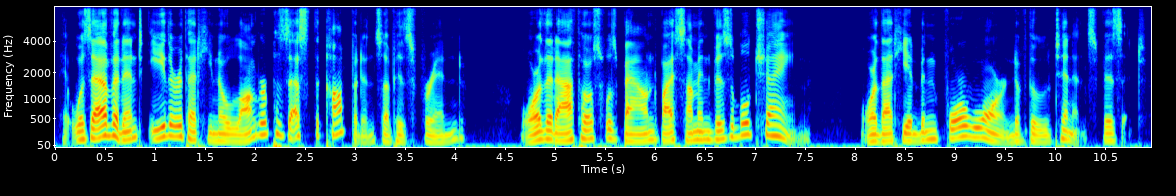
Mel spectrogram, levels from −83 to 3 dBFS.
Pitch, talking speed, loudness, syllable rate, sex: 130 Hz, 180 wpm, -22 LUFS, 5.3 syllables/s, male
